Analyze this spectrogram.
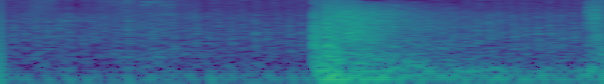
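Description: A rifle fires a single loud shot that rings out and fades.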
